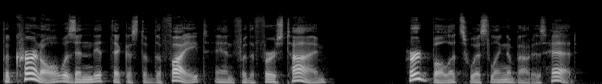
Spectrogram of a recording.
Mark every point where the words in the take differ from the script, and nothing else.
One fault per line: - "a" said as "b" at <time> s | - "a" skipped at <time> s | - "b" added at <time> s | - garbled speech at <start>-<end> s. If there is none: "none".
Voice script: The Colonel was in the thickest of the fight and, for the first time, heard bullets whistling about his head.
none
